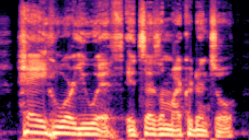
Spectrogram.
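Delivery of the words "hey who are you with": usual speaking voice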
